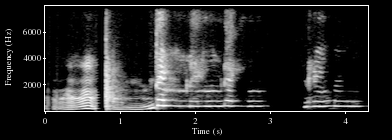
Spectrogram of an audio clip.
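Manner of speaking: high chiming dings rising up; imitating the bell. Showing how the dog rings the bell, high chiming dings. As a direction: ring it out like a bell. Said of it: "So he's".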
